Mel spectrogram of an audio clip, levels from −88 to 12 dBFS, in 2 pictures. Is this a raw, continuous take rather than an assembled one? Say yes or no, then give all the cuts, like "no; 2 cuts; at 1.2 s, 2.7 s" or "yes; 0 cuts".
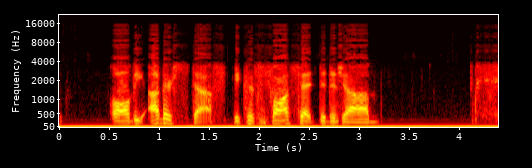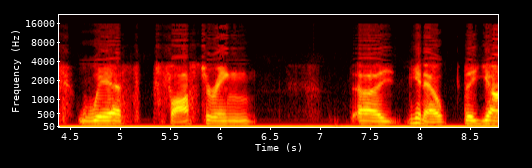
no; 1 cut; at 2.8 s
